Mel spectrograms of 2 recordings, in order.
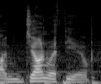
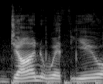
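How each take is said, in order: First: Said in the usual way. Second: "Done" said louder with a rising lift; an emphatic, louder second take of "Done with you"; emphatic repeat. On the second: Real, not acted. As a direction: push the word Done harder.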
